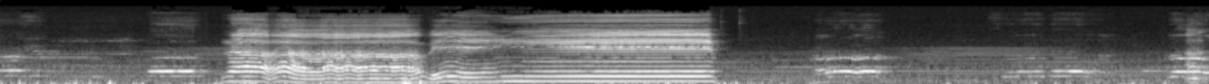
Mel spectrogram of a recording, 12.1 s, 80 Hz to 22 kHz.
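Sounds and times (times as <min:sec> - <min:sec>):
higher voice singing wavering phrases: 0:00.0 - 0:07.4, 0:08.1 - 0:09.0, 0:09.9 - 0:12.0
person singing long held note: 0:00.0 - 0:12.0.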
